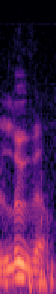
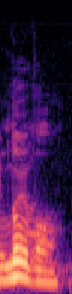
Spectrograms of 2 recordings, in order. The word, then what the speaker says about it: Louisville: Louisville or Louisville? Well, you have to say it like you have marbles in your mouth. Okay, Louisville.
